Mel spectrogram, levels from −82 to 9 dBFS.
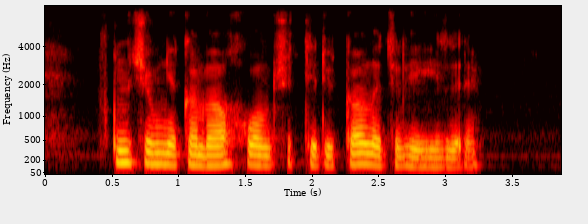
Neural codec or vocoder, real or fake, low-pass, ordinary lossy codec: autoencoder, 22.05 kHz, a latent of 192 numbers a frame, VITS, trained on one speaker; fake; 7.2 kHz; Opus, 24 kbps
